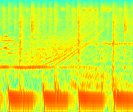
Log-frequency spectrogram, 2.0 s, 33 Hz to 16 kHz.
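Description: Mid-1990s atmospheric drum and bass: a heavy sub-bass line and a fast broken drum beat under a held synth note. About a second in, a swooshing effect glides upward in pitch.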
